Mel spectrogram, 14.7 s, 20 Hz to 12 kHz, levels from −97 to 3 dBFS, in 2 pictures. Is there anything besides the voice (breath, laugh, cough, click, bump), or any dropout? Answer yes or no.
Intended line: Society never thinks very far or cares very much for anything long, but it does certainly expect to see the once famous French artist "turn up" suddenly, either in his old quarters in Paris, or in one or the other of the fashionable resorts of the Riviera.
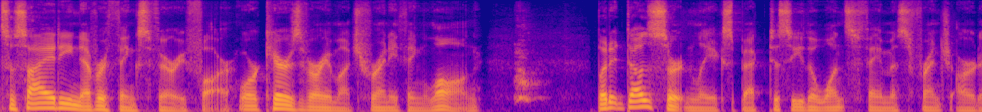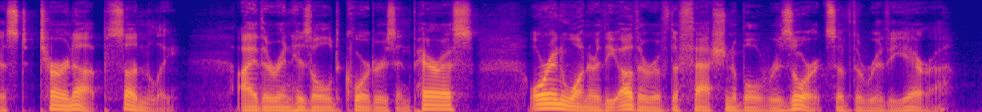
yes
